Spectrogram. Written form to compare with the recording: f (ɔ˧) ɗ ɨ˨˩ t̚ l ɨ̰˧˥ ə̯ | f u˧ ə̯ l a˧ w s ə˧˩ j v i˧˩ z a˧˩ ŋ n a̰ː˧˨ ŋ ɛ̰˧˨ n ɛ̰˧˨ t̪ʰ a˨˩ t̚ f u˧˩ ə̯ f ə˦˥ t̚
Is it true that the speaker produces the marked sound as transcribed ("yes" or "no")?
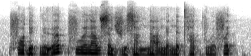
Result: yes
